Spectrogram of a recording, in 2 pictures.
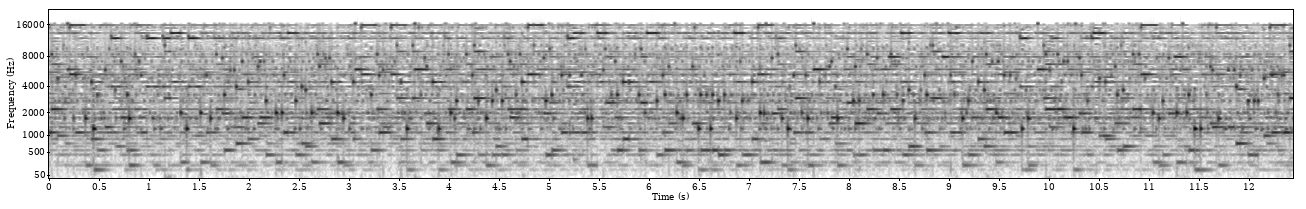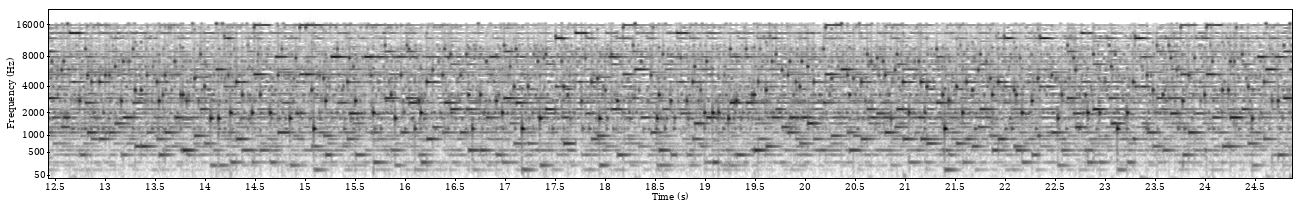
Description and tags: One of the sounds i have designed for Corona Vsti.
Pentatonic scale.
